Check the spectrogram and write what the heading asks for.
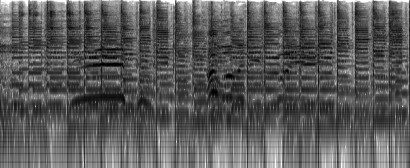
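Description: Several acoustic guitars strummed together in a fast, steady Argentine folk rhythm, an instrumental break with no singing.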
